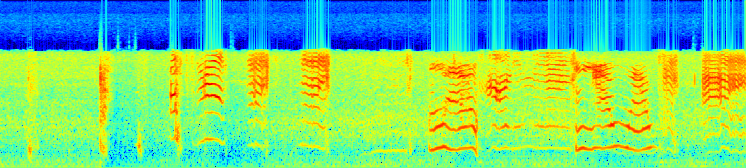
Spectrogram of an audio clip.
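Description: A fox gives high, wavering whines and chattering squeaks in quick, irregular bursts.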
